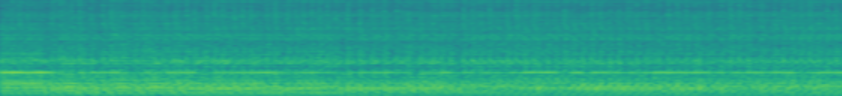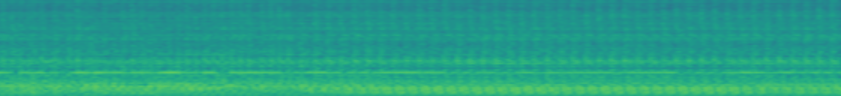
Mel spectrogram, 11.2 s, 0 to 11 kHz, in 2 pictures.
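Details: 1983 Honda QR50, 49cc oil-injected two-stroke single, running on choke after the fuel was turned on during revival: a steady, crackly beat of about four pops a second. A missing bolt may have let in extra air.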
